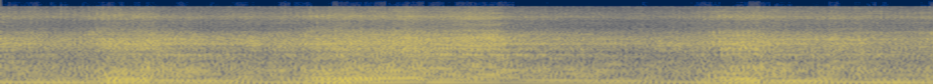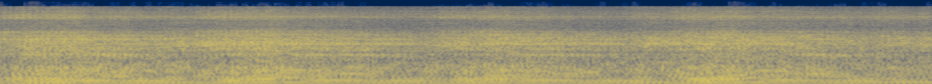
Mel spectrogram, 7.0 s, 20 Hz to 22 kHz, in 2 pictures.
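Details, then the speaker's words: Honda Supra X 125 carburettor single after refitting the detached main jet: idle set with air screw, short throttle blips rise and fall cleanly, then a steady, even idle for efficient, smooth idling; normal idle. "Pengaturan putaran idle agar efisien dan putaran idle halus."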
